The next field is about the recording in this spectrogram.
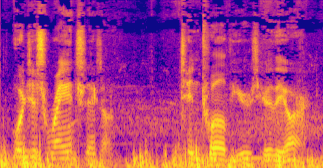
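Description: A man at a moderate pace, dry sound with no echo, under loud background noise. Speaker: cattle seller. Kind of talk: cattle sale pitch. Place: farm machine. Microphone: phone near.

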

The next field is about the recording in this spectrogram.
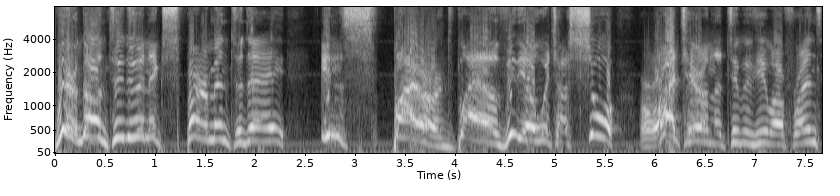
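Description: Over light background noise, a man performs a cartoonish character voice at an extremely high pitch and a moderate pace. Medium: puppet. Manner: theatrical, playful.

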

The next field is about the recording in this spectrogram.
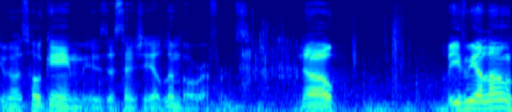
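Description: Over noticeable background noise, a fairly low-pitched man speaks with very wide pitch swings, big swings in loudness, and long, frequent pauses. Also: fairly quick pace. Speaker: gaming YouTuber. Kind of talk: let's play commentary. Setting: home recording. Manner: casual, rambling, profane.

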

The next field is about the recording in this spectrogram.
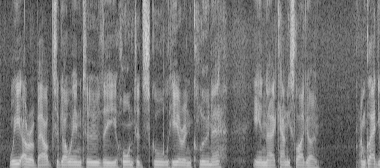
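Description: A man speaks at a fairly slow pace in a monotone, flat intonation. The sound is dry, with no echo. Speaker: vlogger. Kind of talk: casual vlog chat. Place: street. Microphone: phone near.

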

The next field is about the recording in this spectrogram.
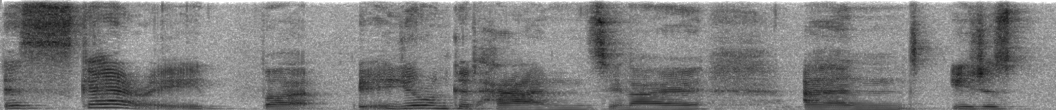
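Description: A woman's voice moves in very wide pitch swings over noticeable background noise. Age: 20s. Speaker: student and patient sharing her experience. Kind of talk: personal testimony.

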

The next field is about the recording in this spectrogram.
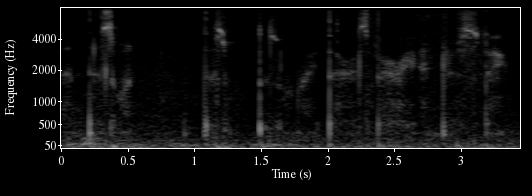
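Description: The speaker is whispering, soft-spoken. The pace is moderate. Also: woman. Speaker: ASMR creator. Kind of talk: soft ASMR roleplay talk. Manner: soft close-mic ASMR whisper. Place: home room. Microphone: studio mic.

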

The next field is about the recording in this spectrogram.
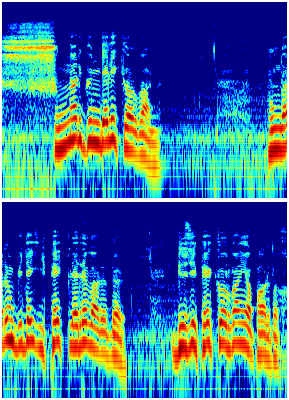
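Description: The speech moves at a very slow pace with ordinary pitch variation and long, frequent pauses. Noticeable background noise runs underneath. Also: man, high pitch for a man. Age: 80s+. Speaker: quilt maker. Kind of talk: interview answer.

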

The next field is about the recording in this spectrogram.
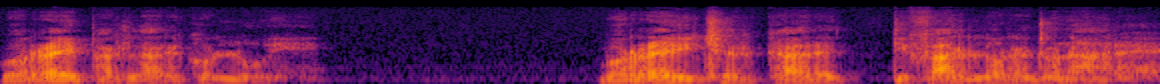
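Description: A man puts on a raspy character voice at a fairly slow pace. Long pauses come often. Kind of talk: dramatic film monologue.

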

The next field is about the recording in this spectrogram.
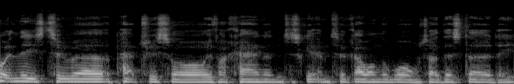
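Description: The voice is somewhat breathy, dark and mellow in tone, with monotone, flat intonation. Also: man. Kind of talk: casual DIY walkthrough. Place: home room. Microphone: phone near.

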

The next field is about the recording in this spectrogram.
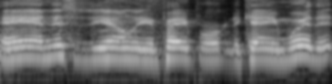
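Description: The voice belongs to a man. He talks at a moderate speed. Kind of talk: tutorial. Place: garage. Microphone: camera far.

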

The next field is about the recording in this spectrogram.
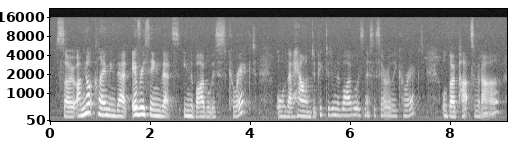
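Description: A woman speaks at a fairly quick pace in an Australian accent, her pitch medium with ordinary variation. Her loudness swings widely. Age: 30s. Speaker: spiritual teacher. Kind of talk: Q&A explanation. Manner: casual, with frequent laughs. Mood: calm, earnest. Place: home room. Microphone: lapel.

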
